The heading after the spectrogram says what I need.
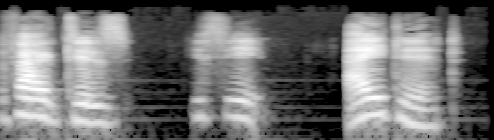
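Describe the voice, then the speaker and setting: A man's voice: sits high, measured pace, bright, forceful tone, no room sound, studio quality, voice pushed up, exaggerated voice. A man voicing a prim, scatterbrained elderly Scottish wife in an audiobook, prattling on in an unruffled, matter-of-fact way with a Scottish accent. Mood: placid, confiding. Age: older.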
